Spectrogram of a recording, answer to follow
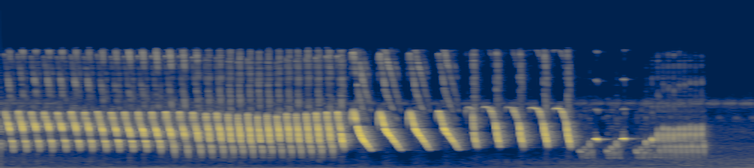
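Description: White domestic canary singing: a fast, even trill of rapid repeated high notes, then slower, louder downward-sweeping notes about five a second, a couple of short chirps and a brief buzzy phrase. The song stops abruptly near the end.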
